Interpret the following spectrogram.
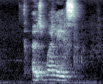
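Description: A woman's voice reading aloud: one short spoken phrase of about a second, with quiet room tone either side.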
